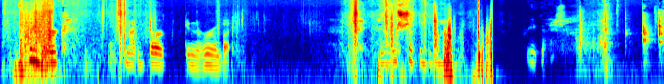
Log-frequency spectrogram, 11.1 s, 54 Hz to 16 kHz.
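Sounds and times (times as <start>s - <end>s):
shuffling and handling noise: 0.0s - 8.4s.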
